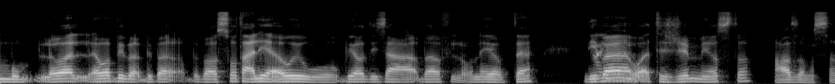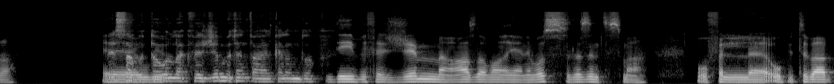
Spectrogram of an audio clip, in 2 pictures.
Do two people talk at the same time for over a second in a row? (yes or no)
no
